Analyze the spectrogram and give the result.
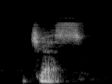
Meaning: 1. A diminutive of the male given name Jesse 2. A diminutive of the female given names Jessica and Jessamy
- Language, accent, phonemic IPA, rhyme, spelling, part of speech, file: English, Southern England, /d͡ʒɛs/, -ɛs, Jess, proper noun, LL-Q1860 (eng)-Jess.wav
